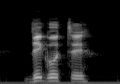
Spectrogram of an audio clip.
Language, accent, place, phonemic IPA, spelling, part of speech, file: French, France, Lyon, /de.ɡɔ.te/, dégoter, verb, LL-Q150 (fra)-dégoter.wav
- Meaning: to dig up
